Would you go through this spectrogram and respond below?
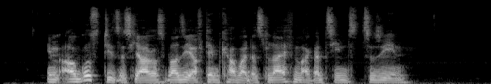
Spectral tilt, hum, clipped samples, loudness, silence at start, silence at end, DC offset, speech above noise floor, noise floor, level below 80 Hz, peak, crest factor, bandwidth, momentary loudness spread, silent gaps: -5.5 dB/octave; none; under 0.1%; -20 LUFS; 0.5 s; 0.8 s; under 0.1%; 39 dB; -58 dBFS; -48 dBFS; -4 dBFS; 16 dB; 16 kHz; 9 LU; none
